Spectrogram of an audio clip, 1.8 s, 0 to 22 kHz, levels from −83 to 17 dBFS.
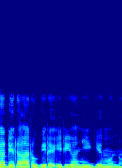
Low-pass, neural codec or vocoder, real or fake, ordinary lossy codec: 9.9 kHz; codec, 44.1 kHz, 2.6 kbps, SNAC; fake; none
